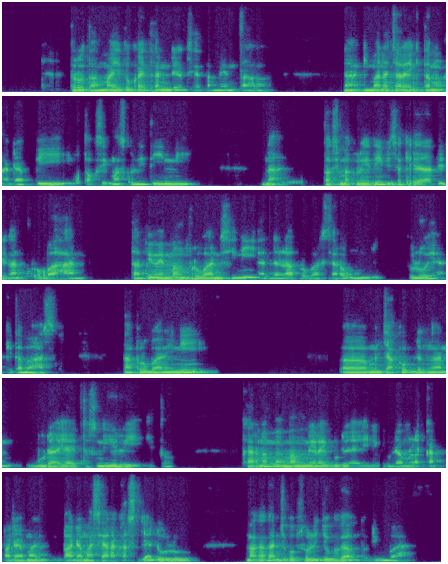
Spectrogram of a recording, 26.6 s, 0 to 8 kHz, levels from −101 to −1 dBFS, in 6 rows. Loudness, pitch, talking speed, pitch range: -23 LUFS, 100 Hz, 145 wpm, 90-145 Hz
